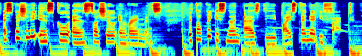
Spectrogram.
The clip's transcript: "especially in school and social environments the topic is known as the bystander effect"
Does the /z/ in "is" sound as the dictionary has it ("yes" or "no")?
no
